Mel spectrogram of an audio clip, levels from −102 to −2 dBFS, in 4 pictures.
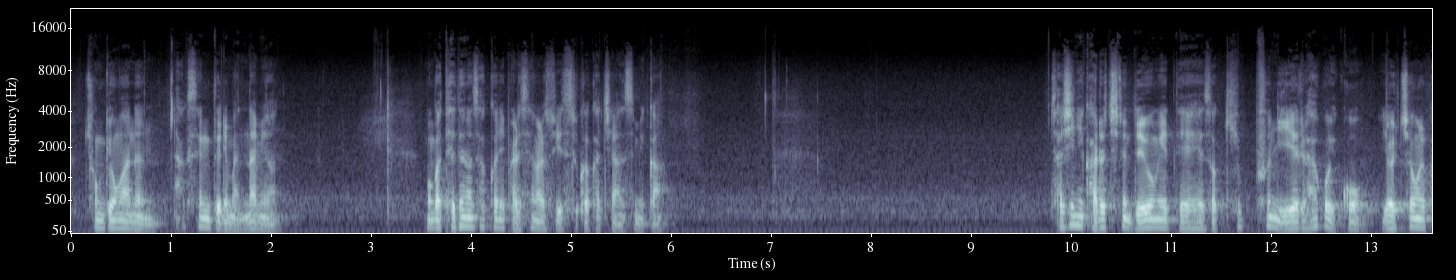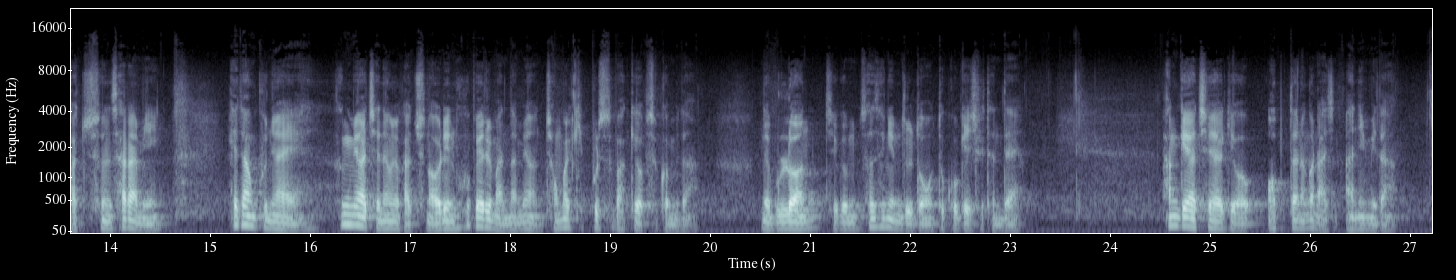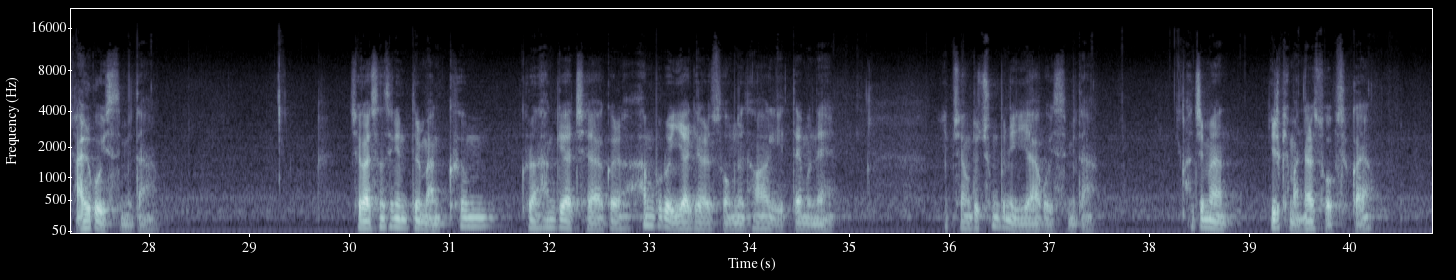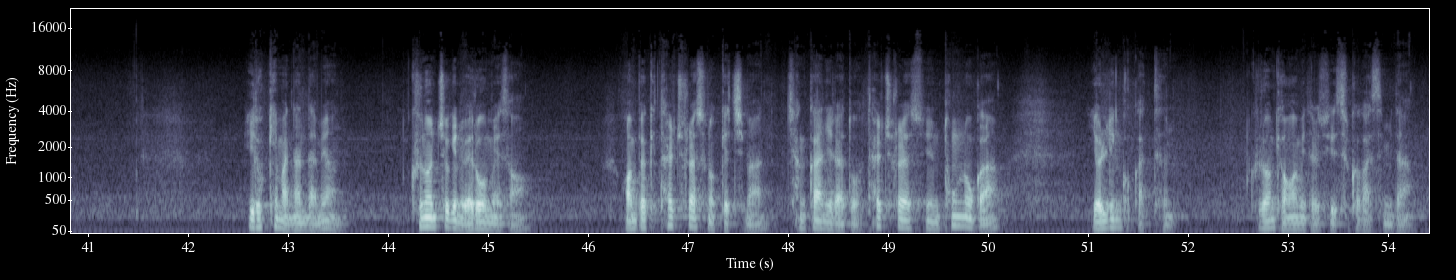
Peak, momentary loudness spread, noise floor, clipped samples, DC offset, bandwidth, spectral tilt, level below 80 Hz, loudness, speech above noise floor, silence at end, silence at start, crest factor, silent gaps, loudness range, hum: -2 dBFS; 17 LU; -55 dBFS; under 0.1%; under 0.1%; 11 kHz; -5 dB/octave; -56 dBFS; -27 LUFS; 28 dB; 0.05 s; 0.15 s; 26 dB; none; 8 LU; none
